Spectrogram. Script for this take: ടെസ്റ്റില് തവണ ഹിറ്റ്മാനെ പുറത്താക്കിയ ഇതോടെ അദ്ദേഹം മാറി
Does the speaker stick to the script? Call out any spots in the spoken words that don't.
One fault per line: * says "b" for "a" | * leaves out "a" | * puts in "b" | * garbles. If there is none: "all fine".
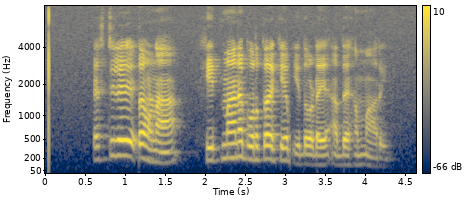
all fine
